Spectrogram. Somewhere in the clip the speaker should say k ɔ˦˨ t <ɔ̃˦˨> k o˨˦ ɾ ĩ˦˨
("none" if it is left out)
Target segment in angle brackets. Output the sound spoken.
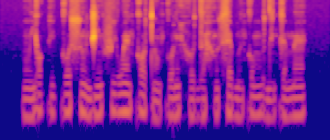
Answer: ɔ̃˨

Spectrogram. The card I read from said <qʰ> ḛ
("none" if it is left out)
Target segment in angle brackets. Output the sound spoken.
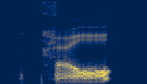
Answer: qʰ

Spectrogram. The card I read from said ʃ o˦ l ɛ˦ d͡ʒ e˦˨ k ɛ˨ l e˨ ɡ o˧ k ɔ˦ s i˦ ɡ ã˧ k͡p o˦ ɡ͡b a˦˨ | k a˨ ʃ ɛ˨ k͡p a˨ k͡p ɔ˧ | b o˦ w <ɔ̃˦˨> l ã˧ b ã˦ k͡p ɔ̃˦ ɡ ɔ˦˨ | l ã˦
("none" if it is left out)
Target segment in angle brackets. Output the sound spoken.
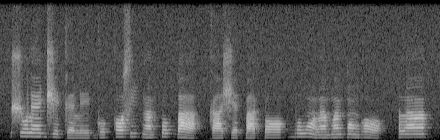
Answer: ɔ̃˦˨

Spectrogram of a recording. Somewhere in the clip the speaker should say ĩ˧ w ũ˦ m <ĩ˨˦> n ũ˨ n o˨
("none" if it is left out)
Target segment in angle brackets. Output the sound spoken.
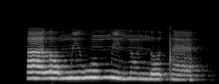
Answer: ĩ˦˨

